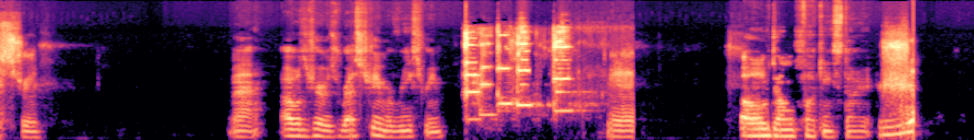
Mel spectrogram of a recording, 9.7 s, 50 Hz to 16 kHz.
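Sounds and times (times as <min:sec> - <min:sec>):
speech: 0:00.0 - 0:00.6, 0:02.3 - 0:04.9, 0:06.0 - 0:06.4, 0:07.4 - 0:09.2
phone ringtone with bright electronic melody and buzzy sustained tone: 0:04.6 - 0:06.2.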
